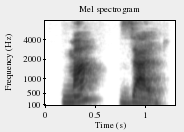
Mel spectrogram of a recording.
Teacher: Mazel is stressing the first syllable. You shift the syllable stressing to the end and we have two A sounds.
